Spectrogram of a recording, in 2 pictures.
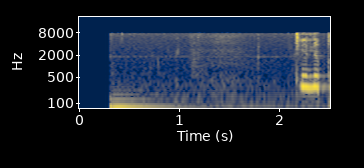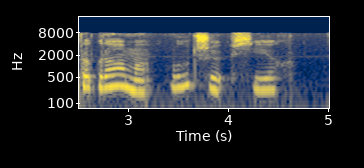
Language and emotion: Russian, sad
